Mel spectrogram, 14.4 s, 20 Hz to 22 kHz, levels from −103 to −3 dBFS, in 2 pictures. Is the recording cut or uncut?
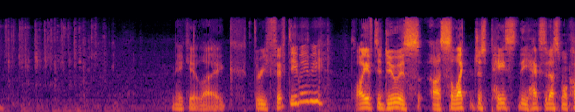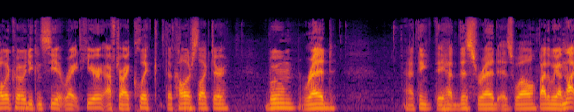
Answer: cut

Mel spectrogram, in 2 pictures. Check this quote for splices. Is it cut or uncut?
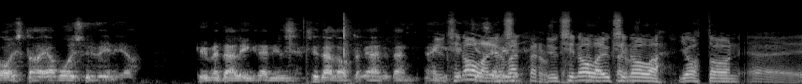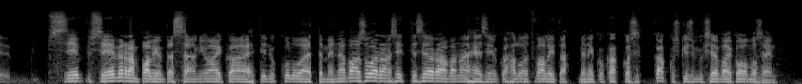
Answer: uncut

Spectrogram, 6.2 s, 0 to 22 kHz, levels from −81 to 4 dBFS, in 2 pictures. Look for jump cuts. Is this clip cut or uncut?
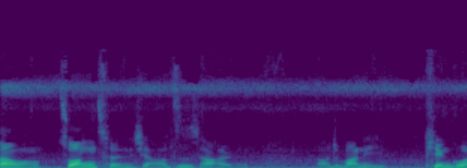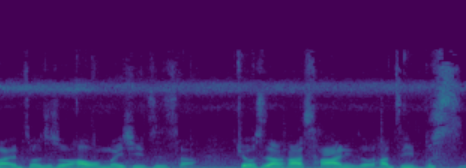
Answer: uncut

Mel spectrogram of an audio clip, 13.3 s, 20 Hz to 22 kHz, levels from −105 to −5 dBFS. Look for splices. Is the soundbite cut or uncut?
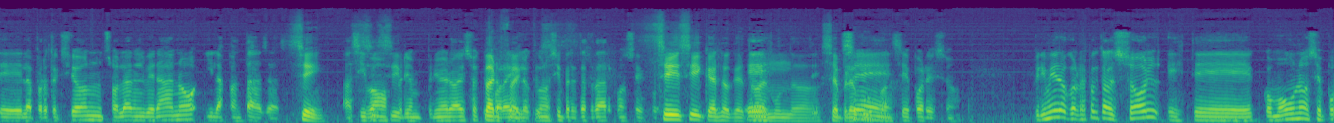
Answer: uncut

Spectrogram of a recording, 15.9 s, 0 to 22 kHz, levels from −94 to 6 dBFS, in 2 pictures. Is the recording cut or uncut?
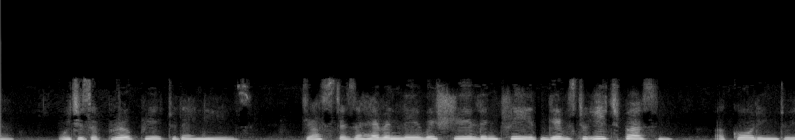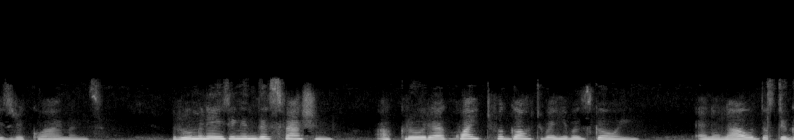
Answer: cut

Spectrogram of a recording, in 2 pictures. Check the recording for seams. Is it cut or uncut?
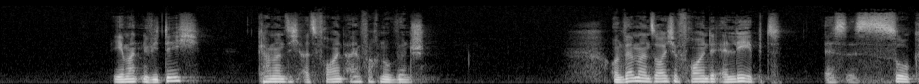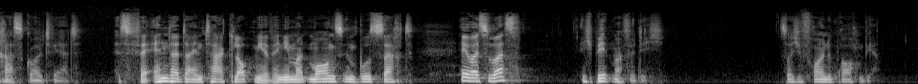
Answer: uncut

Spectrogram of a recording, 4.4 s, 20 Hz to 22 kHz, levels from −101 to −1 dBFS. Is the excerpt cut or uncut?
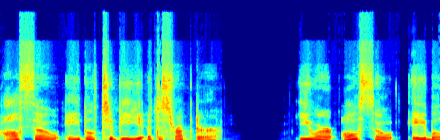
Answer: uncut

